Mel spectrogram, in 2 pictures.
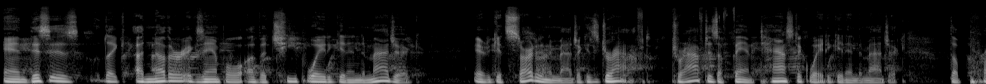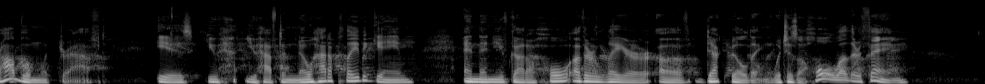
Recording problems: echo of what is said; faint; throughout; 150 ms later, 20 dB below the speech

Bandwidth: 15.5 kHz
